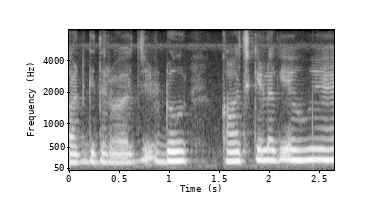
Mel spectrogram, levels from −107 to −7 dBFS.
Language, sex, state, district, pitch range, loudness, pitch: Hindi, female, Haryana, Charkhi Dadri, 185-220 Hz, -15 LUFS, 200 Hz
